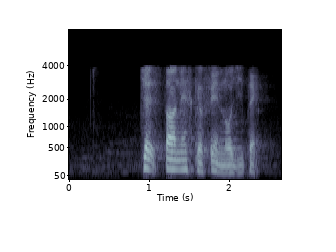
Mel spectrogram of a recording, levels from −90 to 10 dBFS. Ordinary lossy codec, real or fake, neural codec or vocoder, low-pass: AAC, 16 kbps; real; none; 7.2 kHz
